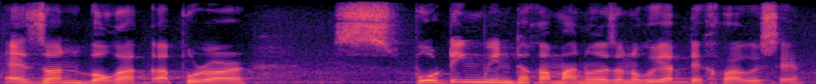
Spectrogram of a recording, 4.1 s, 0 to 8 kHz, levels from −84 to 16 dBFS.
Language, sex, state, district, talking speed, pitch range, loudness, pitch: Assamese, male, Assam, Sonitpur, 160 wpm, 150-195 Hz, -18 LUFS, 155 Hz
